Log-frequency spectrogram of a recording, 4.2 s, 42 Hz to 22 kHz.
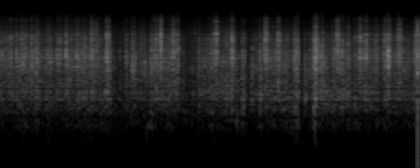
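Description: Addi 46-needle plastic circular knitting machine being cranked by hand, its needles clicking and clattering quickly as the cylinder turns, during the cast-on.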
